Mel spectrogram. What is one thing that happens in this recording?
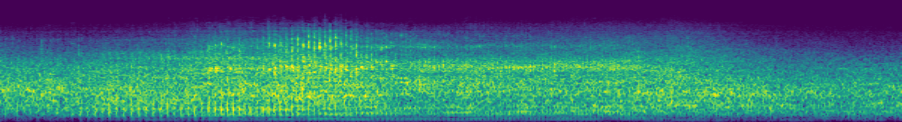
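A car drives past close by, rising and fading.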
